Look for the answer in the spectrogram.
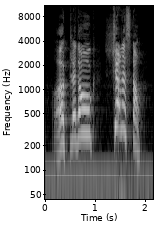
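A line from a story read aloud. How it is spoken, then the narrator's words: King demanding, even louder. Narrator (French): exigea le roi d'une voix plus forte encore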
